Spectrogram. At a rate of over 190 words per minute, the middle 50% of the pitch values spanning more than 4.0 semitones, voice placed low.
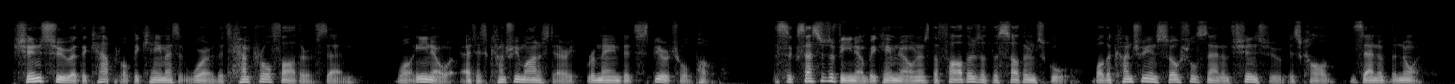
Yes: fast, 205 wpm; average, 4.5 semitones; low, 100 Hz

